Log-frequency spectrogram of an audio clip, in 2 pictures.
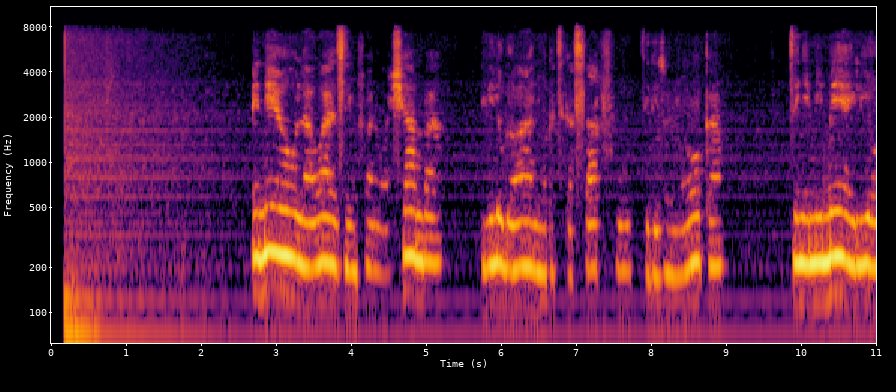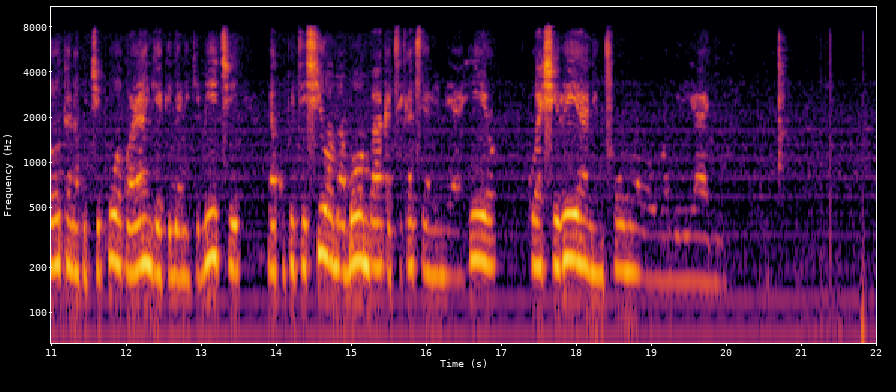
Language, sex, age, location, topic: Swahili, female, 18-24, Dar es Salaam, agriculture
